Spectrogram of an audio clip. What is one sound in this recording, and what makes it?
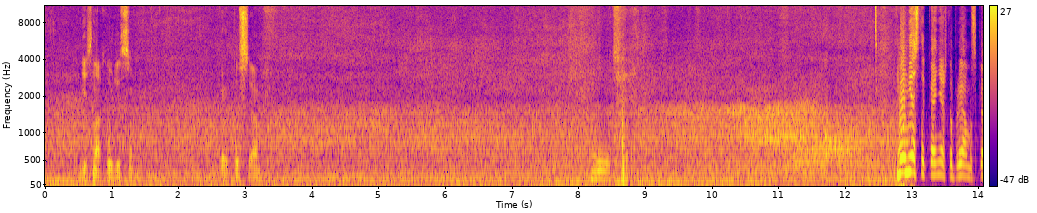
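Traffic hums steadily on a nearby road.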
